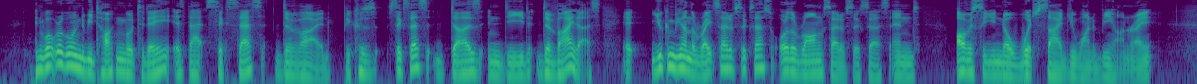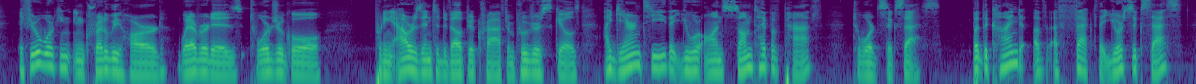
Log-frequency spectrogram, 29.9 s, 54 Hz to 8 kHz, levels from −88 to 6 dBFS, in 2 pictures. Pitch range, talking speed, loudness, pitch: 95-125 Hz, 175 wpm, -27 LUFS, 105 Hz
